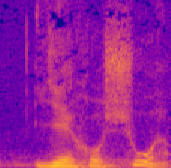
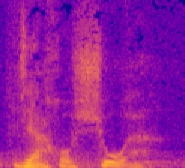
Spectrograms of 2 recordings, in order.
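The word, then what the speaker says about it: Yehoshua (יהושע): se pronuncia Yehoshua o Yahoshua.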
